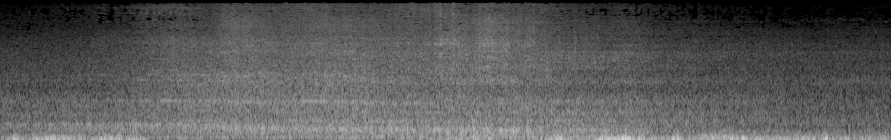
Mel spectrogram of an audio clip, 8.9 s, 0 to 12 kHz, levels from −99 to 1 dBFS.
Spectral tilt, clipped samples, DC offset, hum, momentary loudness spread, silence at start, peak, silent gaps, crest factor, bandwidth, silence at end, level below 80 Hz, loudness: -5 dB/octave; under 0.1%; under 0.1%; none; 7 LU; 0 s; -12 dBFS; none; 18 dB; 11.5 kHz; 0 s; -34 dBFS; -34 LUFS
